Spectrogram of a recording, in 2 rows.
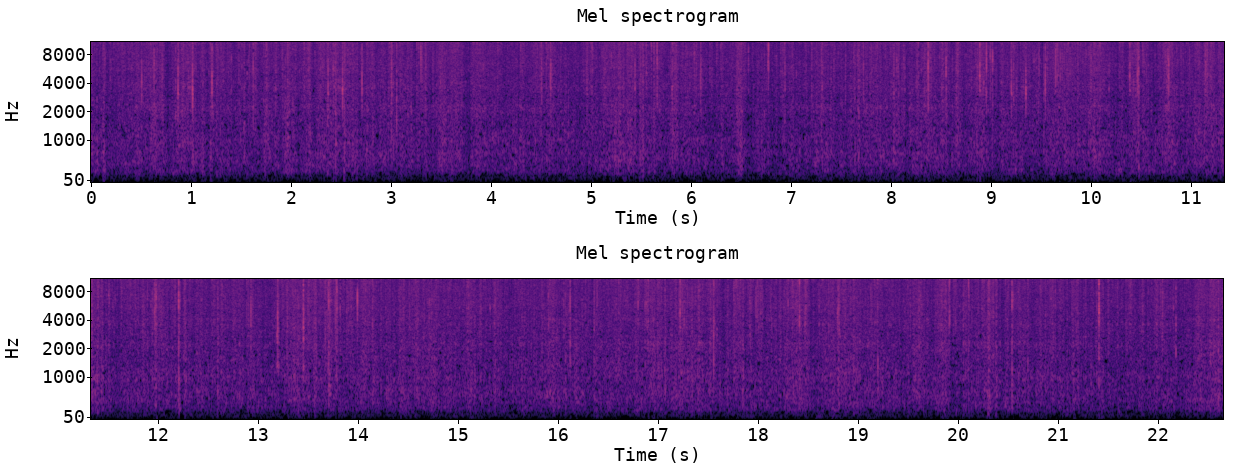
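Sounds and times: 
termites eating in a hive: 0:00.2 - 0:22.6
termites moving in a hive: 0:00.2 - 0:22.6.

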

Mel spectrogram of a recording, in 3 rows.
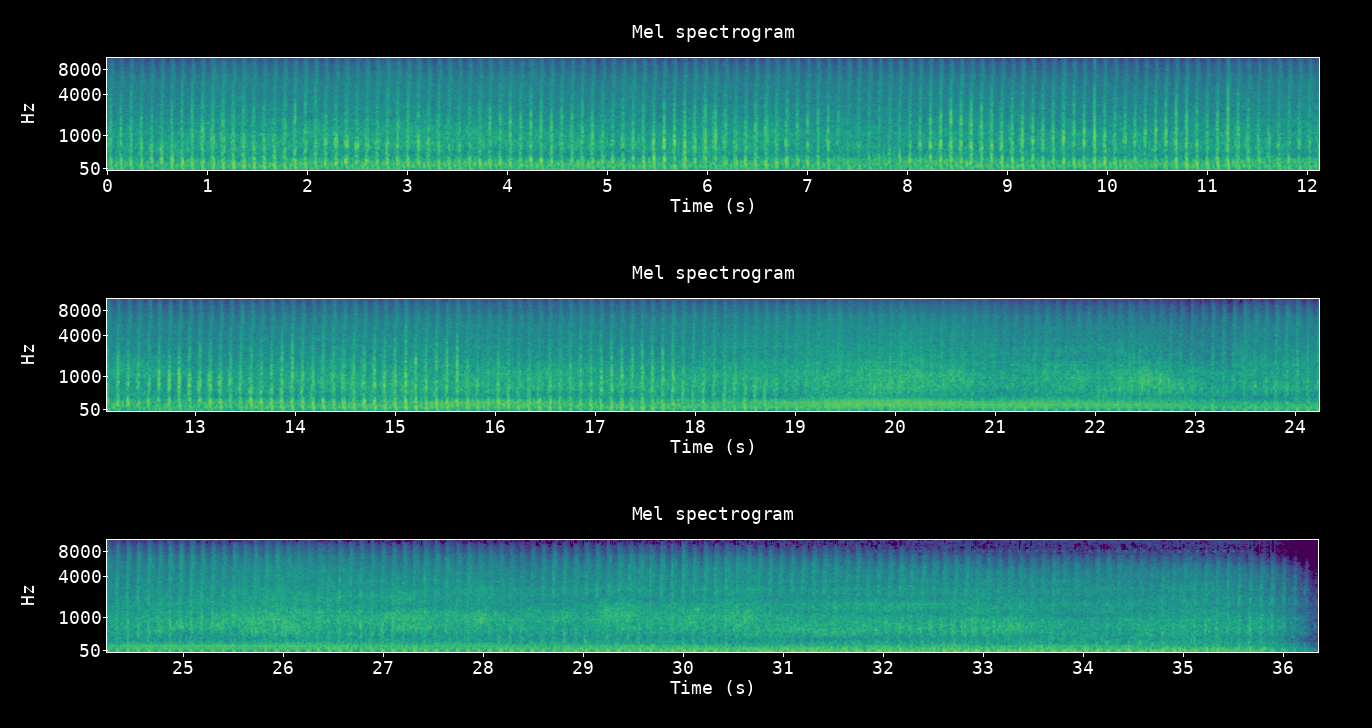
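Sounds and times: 
1967 Bell UH-1 Iroquois helicopter passing: 0:00.0 - 0:36.3.

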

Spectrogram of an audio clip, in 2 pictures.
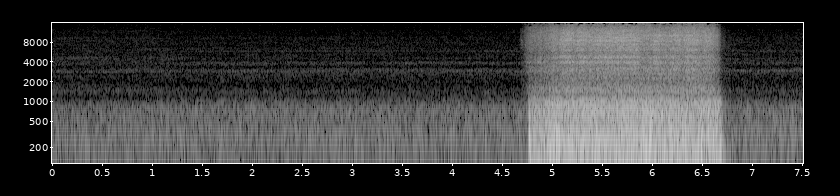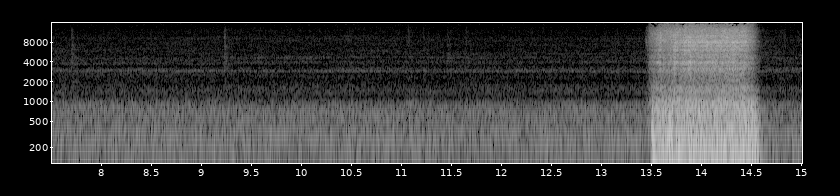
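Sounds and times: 
hot air balloon burners during descent: 0:04.7 - 0:06.8, 0:13.4 - 0:15.0.

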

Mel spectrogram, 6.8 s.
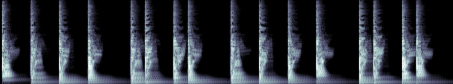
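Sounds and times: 
robot-style boogie loop at 140 bpm: 0:00.0 - 0:06.4.

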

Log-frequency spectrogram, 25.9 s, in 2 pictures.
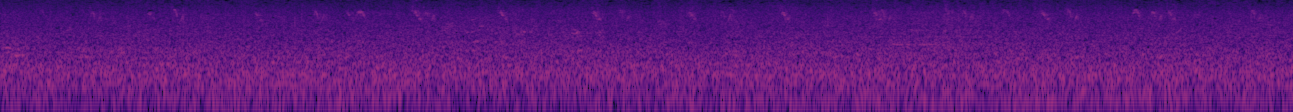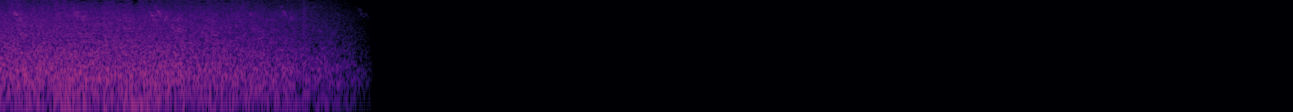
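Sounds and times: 
city park open plaza ambience: 0:00.0 - 0:16.6.

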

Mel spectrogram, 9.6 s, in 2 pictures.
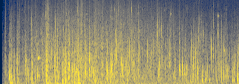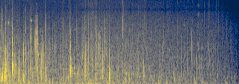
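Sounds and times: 
created medium rockslide: 0:00.1 - 0:09.5.

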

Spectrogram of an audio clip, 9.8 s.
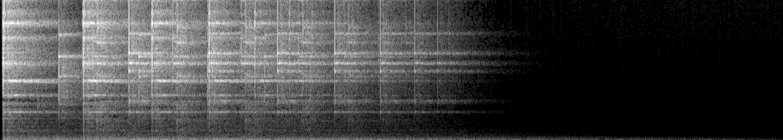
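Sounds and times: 
metal chains: 0:00.0 - 0:05.7
magic ambience: 0:00.1 - 0:05.7.

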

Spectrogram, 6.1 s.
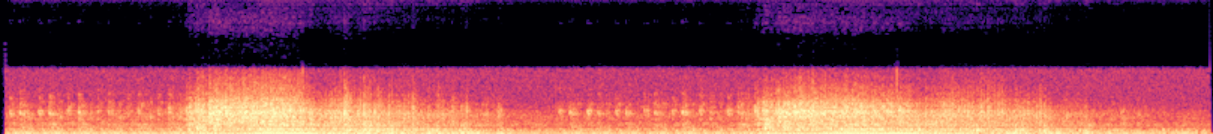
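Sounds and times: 
motor revving: 0:00.9 - 0:02.4, 0:03.7 - 0:05.5.

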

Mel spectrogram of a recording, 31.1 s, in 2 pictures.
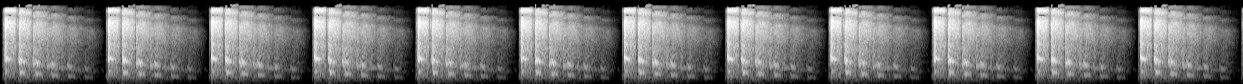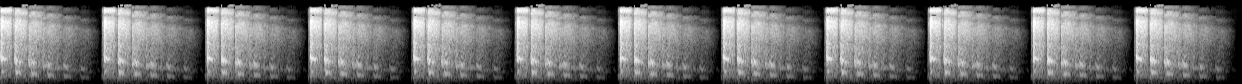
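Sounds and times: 
cartoon repetitive pumping: 0:00.0 - 0:30.9.

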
